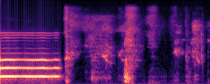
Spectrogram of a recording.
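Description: A female dog lets out a steady, high-pitched whine lasting under a second, followed by a few breathy, snuffling bursts, all fairly quiet.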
